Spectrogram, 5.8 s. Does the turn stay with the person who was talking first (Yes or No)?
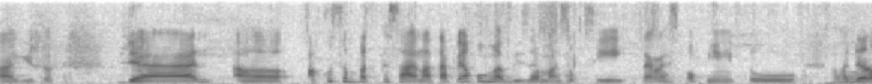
Yes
